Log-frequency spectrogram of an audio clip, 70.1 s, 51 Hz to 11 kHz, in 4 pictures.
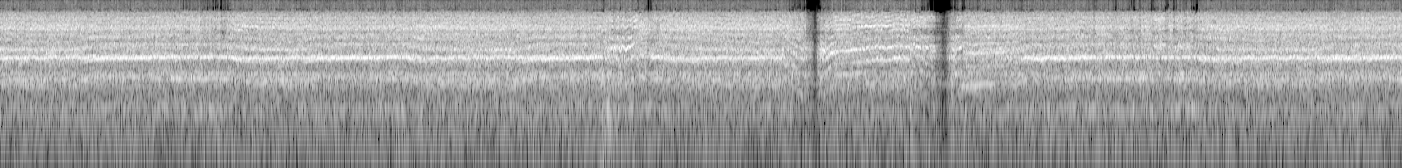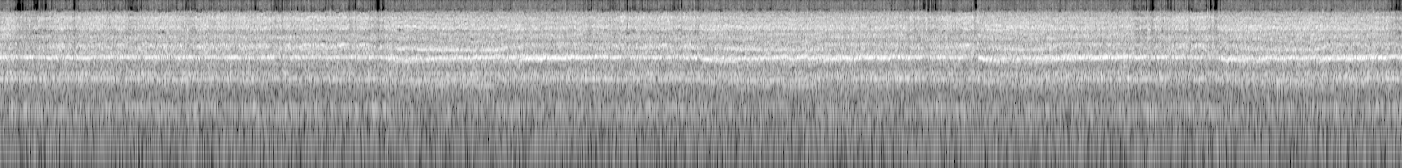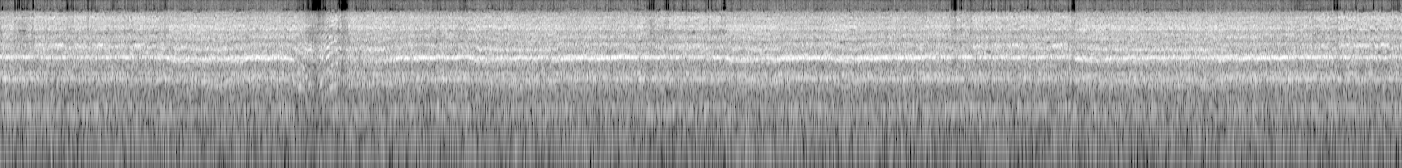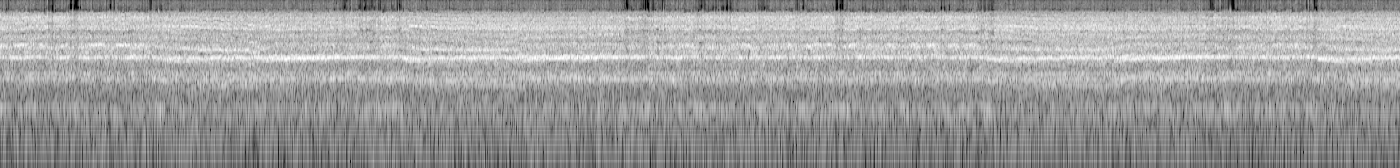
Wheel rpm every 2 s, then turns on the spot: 220, 220, 220, 220, 200, 140, 190, 230, 230, 230, 230, 220, 230, 220, 230, 230, 220, 230, 230, 180, 220, 230, 220, 230, 220, 230, 230, 220, 230, 220, 240, 230, 220, 220, 220.
none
